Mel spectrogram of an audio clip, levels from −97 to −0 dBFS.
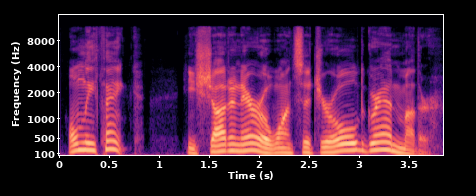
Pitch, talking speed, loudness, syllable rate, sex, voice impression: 145 Hz, 170 wpm, -15 LUFS, 4.6 syllables/s, male, very masculine, very adult-like, old, very thick, slightly tensed, very powerful, bright, soft, clear, fluent, slightly raspy, very cool, very intellectual, slightly refreshing, sincere, very calm, very mature, very friendly, very reassuring, very unique, elegant, very wild, sweet, kind, slightly intense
